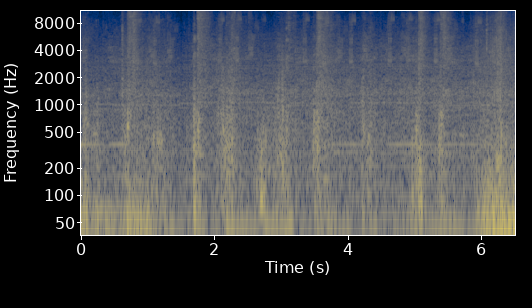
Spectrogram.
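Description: Light footsteps patter quickly.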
